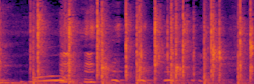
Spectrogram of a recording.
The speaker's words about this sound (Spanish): Fuerte el aplauso.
